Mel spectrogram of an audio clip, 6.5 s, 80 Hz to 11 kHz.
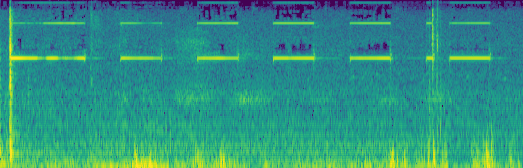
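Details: Caterpillar 226B skid steer. High, steady beep about once a second over a faint idle: a safety interlock warning, likely because the seat bar must be down.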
